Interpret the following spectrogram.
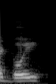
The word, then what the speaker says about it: DOI: बात क्लियर कर दूं, इसका कोई फिक्स प्रोनाउंसिएशन नहीं है। ओके, मैंने कल कहा था डोई, ठीक है, और मुझे ऐसे लिंक्स मौजूद है जहाँ पे डोई कह रहे हैं, लेकिन मुझे फिर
